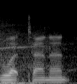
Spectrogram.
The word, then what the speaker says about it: lieutenant: Yeah, the British pronunciation is Lieutenant.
